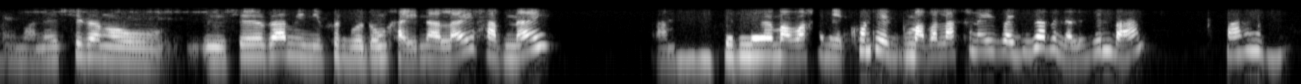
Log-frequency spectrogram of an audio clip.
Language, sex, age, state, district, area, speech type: Bodo, female, 45-60, Assam, Udalguri, rural, conversation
